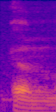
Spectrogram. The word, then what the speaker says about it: and: And is almost always lightly pronounced with only the N sound.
